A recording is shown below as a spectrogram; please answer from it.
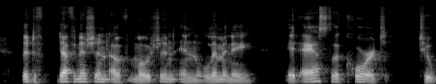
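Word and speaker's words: limine: to make sure and somebody pronounced it lemony a helpful tip is like there's a the Disney movie Pinocchio has a character Jiminy Cricket so Jiminy lemony and speaking of Pinocchio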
